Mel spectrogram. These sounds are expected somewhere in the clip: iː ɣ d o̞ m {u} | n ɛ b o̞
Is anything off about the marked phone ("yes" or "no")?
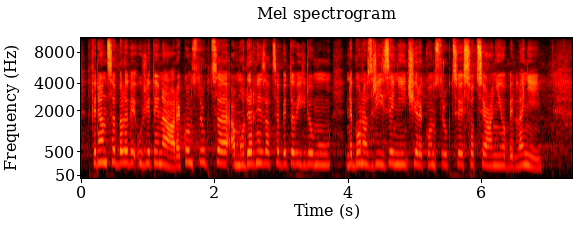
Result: yes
